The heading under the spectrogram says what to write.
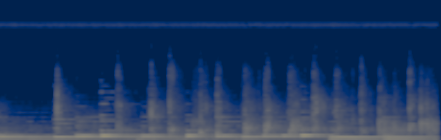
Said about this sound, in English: This clapping is not good for this morning at all.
